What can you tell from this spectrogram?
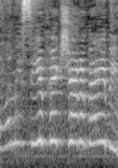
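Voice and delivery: insistent repeat. Retold or imitated. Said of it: "I said".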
